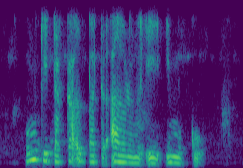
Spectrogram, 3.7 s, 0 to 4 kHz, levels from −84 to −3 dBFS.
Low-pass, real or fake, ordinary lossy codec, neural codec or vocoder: 3.6 kHz; fake; Opus, 24 kbps; autoencoder, 48 kHz, 128 numbers a frame, DAC-VAE, trained on Japanese speech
